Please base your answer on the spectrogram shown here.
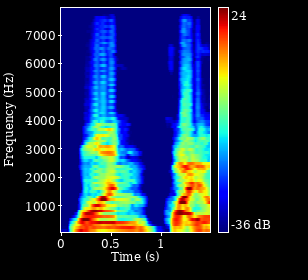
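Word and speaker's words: Juan Guaidó: who is actually in control of that country, Juan Guaido, I think is how you say his name.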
